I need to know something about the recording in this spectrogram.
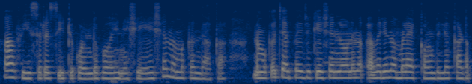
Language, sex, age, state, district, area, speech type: Malayalam, female, 30-45, Kerala, Kasaragod, rural, spontaneous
